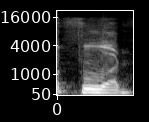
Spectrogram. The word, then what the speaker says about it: poor: वॉज ए POOR है तो इसका उच्चारण हो जाएगा पुअर, वर्ड, ओके।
